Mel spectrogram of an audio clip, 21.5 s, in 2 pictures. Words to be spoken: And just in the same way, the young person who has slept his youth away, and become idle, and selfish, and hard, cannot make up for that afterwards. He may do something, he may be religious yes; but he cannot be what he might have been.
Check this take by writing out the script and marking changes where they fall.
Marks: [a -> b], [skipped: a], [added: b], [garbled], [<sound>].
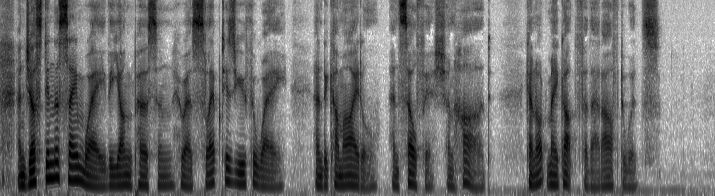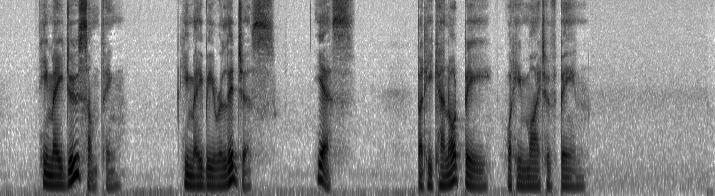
And just in the same way, the young person who has slept his youth away, and become idle, and selfish, and hard, cannot make up for that afterwards. He may do something, he may be religious yes; but he cannot be what he might have been.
